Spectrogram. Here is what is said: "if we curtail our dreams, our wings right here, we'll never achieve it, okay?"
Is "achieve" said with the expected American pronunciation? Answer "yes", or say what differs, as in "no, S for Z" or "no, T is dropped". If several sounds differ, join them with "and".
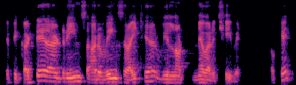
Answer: yes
